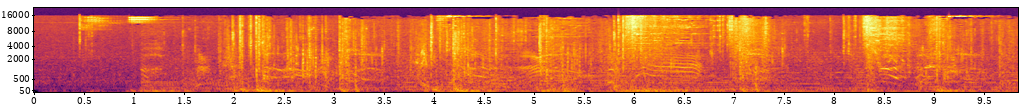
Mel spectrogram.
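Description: Heavy punches and kicks thud in a fight.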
